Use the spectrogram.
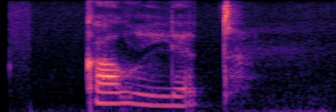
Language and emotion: Russian, neutral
